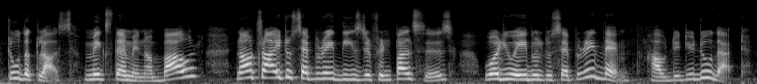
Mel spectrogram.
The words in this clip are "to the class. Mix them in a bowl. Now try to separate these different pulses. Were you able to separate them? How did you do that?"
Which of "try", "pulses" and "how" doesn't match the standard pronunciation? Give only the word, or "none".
none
